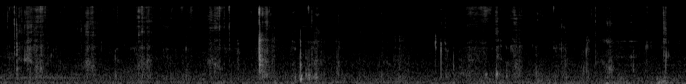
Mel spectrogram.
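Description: A person chewing crisp, thin homemade shoestring fries, with irregular crunches, the loudest a little after two and a half seconds and again at three seconds.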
